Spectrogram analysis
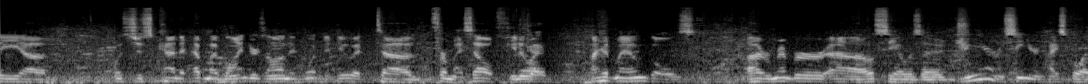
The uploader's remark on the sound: Right Off Track is quite actually 'off track' as we are live from the pits of Elite Motorsports from the Vegas 4 Wide NHRA Nationals.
